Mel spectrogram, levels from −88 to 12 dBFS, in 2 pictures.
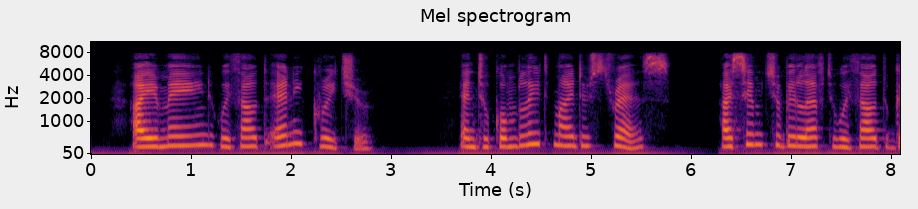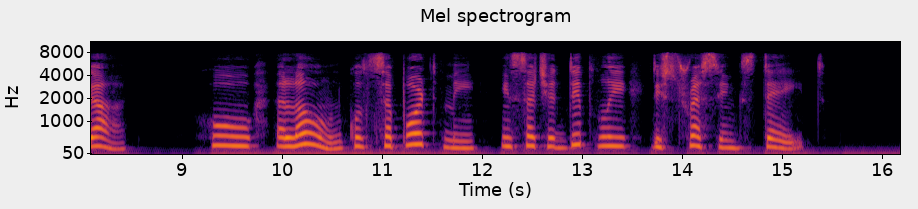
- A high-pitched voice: Yes, very high, 255 Hz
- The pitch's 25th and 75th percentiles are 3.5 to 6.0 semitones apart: No, narrow, 2.5 semitones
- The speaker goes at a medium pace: No, slow, 105 wpm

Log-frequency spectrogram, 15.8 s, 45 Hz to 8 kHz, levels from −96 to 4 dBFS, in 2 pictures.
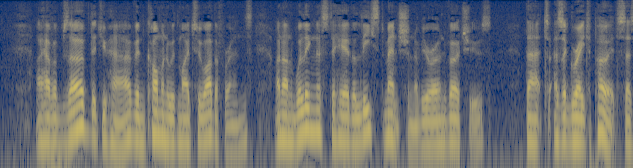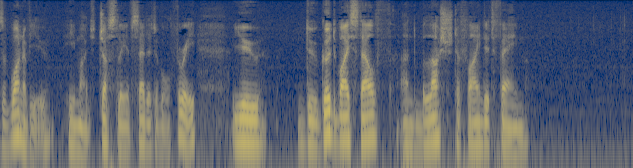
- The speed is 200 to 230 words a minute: Yes, fast, 205 wpm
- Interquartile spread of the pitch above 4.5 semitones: No, average, 3.3 semitones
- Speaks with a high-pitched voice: No, low, 105 Hz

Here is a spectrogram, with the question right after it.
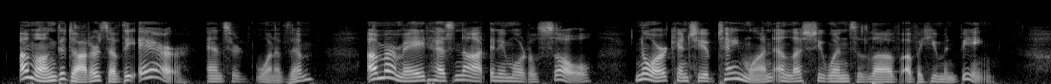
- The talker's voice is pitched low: No, medium, 155 Hz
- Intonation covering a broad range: Yes, wide, 7.8 semitones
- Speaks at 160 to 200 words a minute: Yes, average, 175 wpm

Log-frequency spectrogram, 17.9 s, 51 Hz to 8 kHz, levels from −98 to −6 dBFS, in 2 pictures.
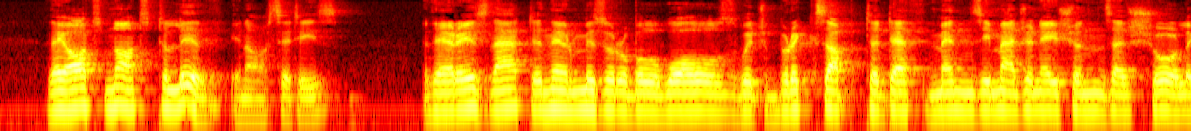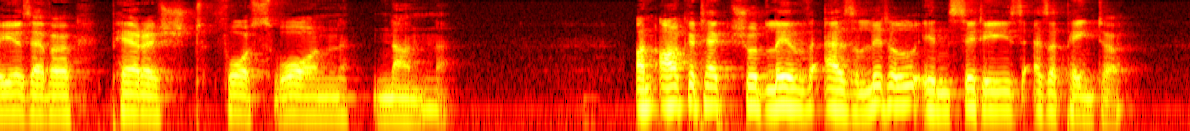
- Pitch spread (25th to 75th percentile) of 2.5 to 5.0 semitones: Yes, average, 2.8 semitones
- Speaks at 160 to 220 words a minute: No, slow, 135 wpm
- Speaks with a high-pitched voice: No, low, 115 Hz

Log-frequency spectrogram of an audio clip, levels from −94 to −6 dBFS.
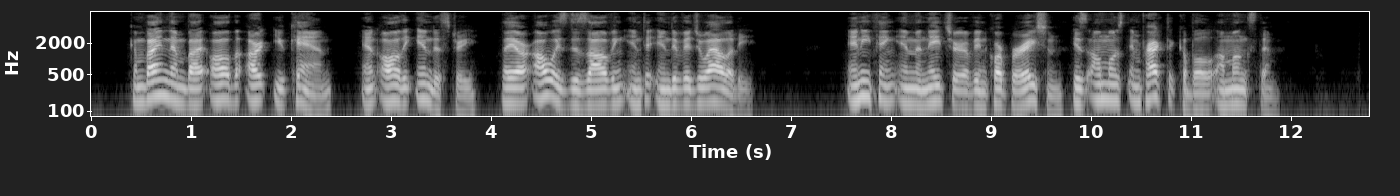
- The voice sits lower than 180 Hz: Yes, medium, 140 Hz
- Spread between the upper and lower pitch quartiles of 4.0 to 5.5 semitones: No, average, 3.4 semitones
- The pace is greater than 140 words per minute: No, slow, 135 wpm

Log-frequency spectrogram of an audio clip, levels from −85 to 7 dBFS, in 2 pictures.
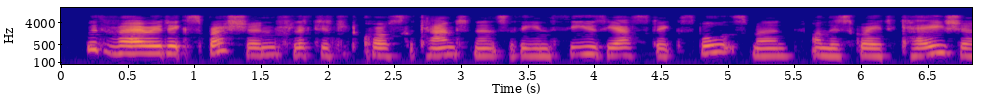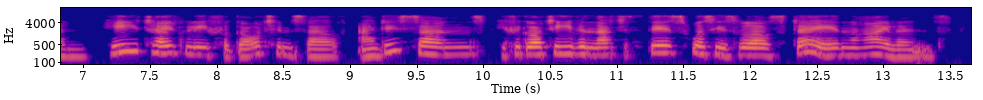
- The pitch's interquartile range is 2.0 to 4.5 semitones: Yes, average, 3.4 semitones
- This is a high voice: Yes, high, 195 Hz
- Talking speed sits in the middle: Yes, average, 150 wpm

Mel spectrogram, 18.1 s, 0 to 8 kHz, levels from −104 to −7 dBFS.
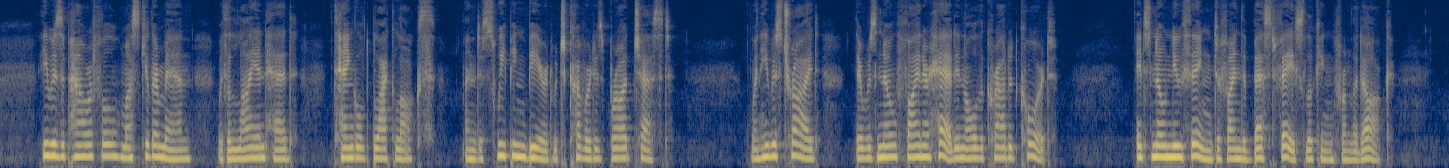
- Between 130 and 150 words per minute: No, average, 160 wpm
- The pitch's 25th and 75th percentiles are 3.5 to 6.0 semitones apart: No, average, 2.9 semitones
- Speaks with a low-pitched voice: No, medium, 180 Hz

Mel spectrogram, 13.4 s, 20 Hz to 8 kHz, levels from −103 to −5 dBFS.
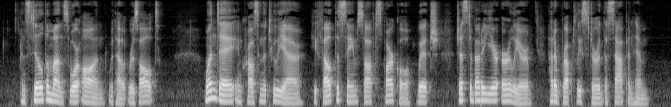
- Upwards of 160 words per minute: No, average, 155 wpm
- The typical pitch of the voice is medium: No, low, 120 Hz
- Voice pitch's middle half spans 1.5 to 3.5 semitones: No, average, 4.2 semitones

